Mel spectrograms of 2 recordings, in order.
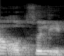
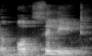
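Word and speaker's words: obsolete: सो जो चीज़ अब ट्रेंड में नहीं होती, दैट इज कॉल्ड ऑब्सोलीट। इसकी प्रोनाउंसिएशन होती है ऑब्सोलीट। लोग इसको ऑब्सोलेट बोलते हैं, वो ऑब्सोलेट नहीं, उसकी सही ऑब्सोलीट होती है।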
